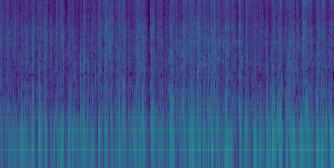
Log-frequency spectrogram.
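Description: Clear plastic bubble wrap with air-filled bubbles is pinched and popped between fingertips and long nails. Sharp, rapid pops crackle densely for the whole clip, with bright snaps over a low rumble and no pause between them.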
